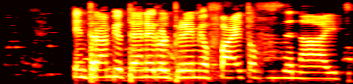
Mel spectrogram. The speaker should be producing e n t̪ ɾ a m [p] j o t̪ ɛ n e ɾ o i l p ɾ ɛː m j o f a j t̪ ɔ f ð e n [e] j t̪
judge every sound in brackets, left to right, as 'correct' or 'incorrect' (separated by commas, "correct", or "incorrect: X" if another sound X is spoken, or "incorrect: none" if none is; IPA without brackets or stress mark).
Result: incorrect: b, incorrect: a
